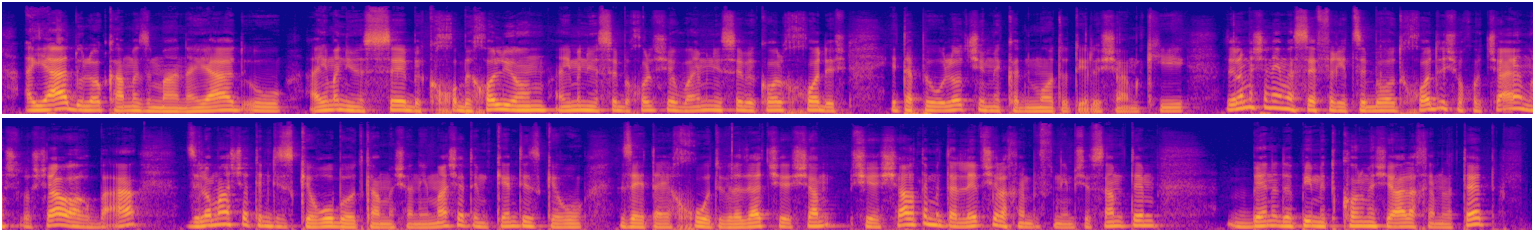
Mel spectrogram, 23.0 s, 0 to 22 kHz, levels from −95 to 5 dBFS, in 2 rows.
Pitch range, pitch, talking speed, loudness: 130-160 Hz, 145 Hz, 190 wpm, -21 LUFS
